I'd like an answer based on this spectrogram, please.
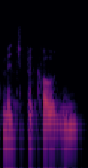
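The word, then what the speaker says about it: Michipicoten: pronounced yeah um I'm having to relearn the pronunciation that I've used for many years and that's Mitch bakoten correct thank you so that's the only nation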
